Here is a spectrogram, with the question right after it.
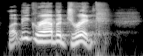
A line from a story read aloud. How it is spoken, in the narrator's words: Pulley yelled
